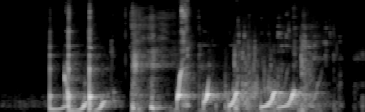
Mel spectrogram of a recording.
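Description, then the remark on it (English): A rapid series of hollow, gulping air-bubble plops from drinking out of a football-boot-shaped glass, where an air pocket forms in the foot, about eight to ten bursts in quick uneven succession, fairly loud, with no talking. “Okay, so I'll attempt not to, but if you do hear that in the episode, that is me drinking from a football shaped glass.”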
